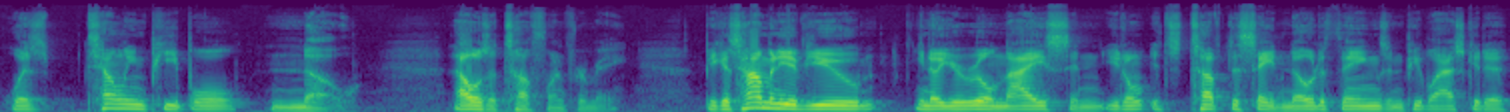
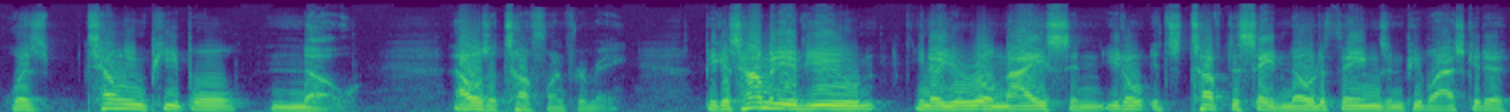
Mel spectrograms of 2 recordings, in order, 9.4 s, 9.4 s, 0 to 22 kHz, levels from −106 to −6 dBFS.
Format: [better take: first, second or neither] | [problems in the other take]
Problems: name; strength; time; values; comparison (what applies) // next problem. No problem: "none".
first | distortion; heavy; 8 dB below the speech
